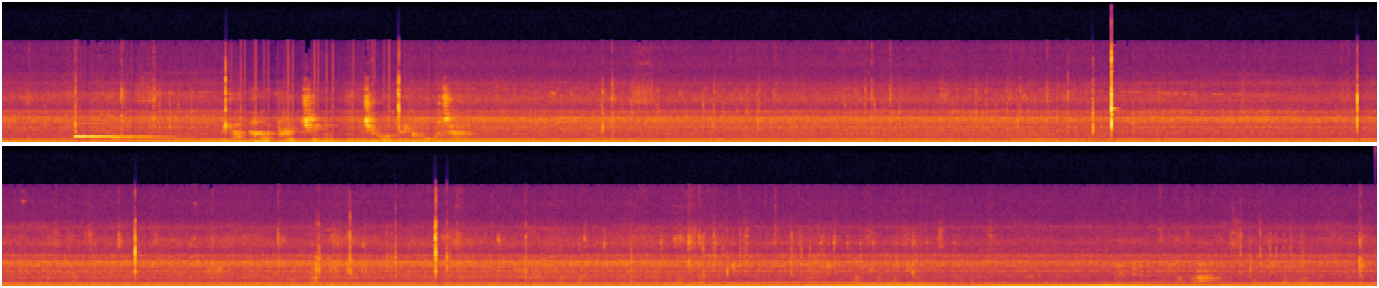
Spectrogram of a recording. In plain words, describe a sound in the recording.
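A train rumbles steadily along the tracks with a low hum.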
